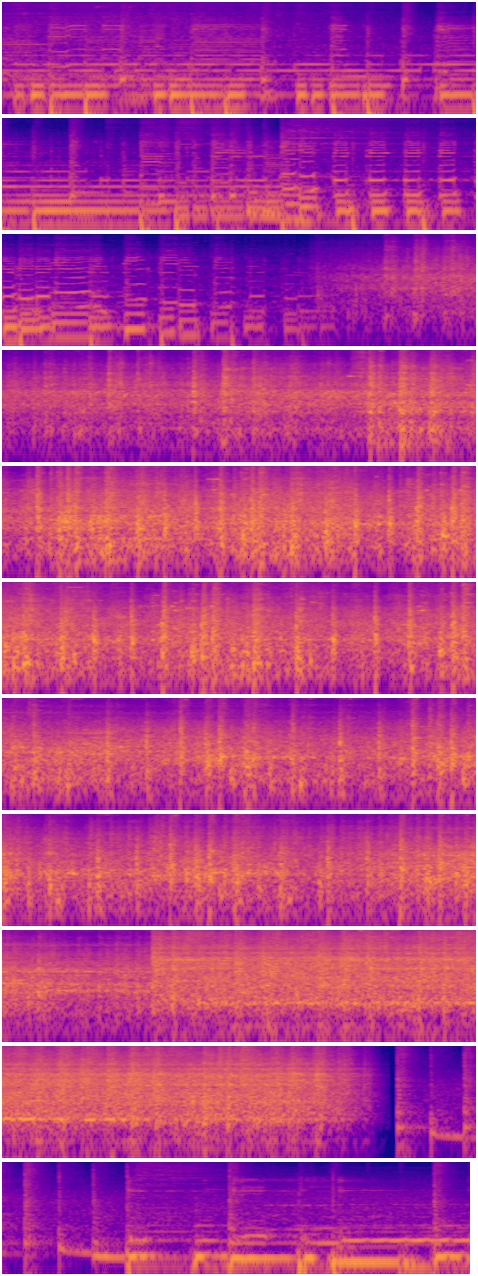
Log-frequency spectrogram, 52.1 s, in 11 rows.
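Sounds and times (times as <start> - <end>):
electric locomotive hauling coaches: 0.0 - 9.1, 12.1 - 46.6
train wheels clattering over switches: 13.3 - 46.5.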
